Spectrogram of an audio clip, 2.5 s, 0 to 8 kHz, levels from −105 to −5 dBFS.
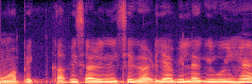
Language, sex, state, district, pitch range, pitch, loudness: Hindi, male, Chandigarh, Chandigarh, 125-130 Hz, 130 Hz, -12 LUFS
